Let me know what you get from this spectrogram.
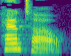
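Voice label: "pantile", English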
